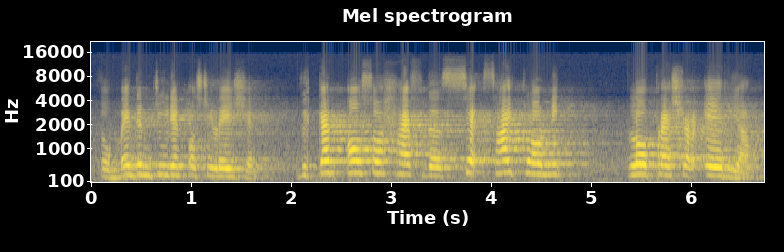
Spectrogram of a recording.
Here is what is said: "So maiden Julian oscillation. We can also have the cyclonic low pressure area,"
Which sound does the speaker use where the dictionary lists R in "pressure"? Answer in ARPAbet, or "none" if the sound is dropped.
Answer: R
